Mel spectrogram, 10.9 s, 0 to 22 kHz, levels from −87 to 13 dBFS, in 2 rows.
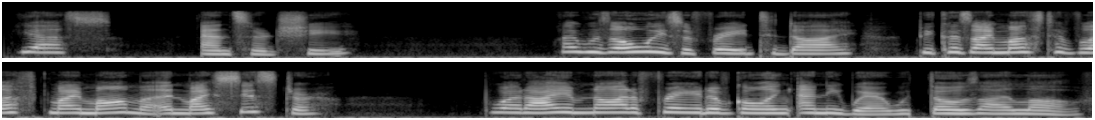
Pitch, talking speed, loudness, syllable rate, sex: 270 Hz, 170 wpm, -17 LUFS, 5.3 syllables/s, female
